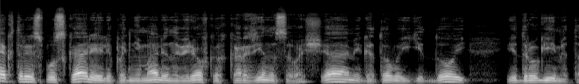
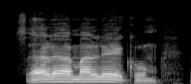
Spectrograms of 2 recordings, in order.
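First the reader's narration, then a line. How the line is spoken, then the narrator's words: Lazy drawl. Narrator (Russian): лениво промолвил он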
